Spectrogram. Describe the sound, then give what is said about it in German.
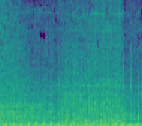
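A video game helicopter's rotor chops steadily and loudly, a dense low whumping pulse with engine whine over it, continuous for the whole short stretch, with no voices. “Heli ist OP, change my mind.”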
